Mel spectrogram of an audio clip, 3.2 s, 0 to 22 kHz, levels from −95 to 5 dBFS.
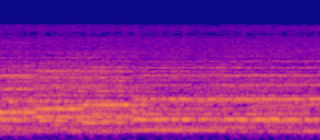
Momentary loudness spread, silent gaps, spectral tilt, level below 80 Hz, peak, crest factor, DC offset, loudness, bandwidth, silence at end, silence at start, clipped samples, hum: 3 LU; none; -2 dB/octave; -82 dBFS; -14 dBFS; 12 dB; under 0.1%; -27 LUFS; 11 kHz; 0 s; 0 s; under 0.1%; none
